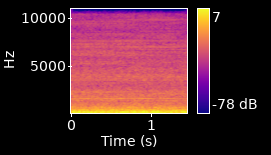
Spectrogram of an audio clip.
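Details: Lennox rooftop AC on second stage, 21-degree return-to-supply split and delivering 117,000 BTU against 108,000 expected: steady even low roar and smooth fan rush with no knocks, rattles or squeals; running normally.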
